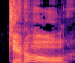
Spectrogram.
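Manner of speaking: ordinary delivery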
